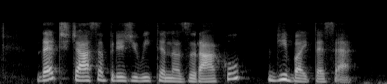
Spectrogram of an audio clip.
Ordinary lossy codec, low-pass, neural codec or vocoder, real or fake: none; 7.2 kHz; codec, 16 kHz, 1.1 kbps, Voila-Tokenizer; fake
